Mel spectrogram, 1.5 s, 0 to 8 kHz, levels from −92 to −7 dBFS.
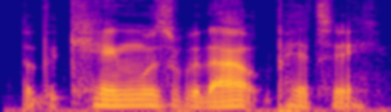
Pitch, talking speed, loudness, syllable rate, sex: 105 Hz, 245 wpm, -22 LUFS, 6.1 syllables/s, male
